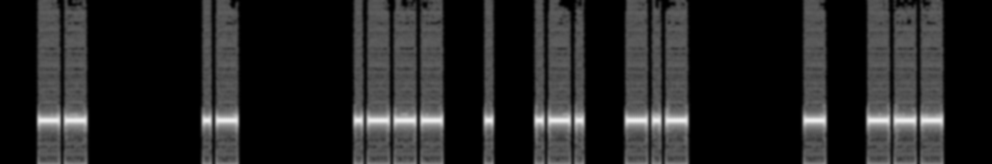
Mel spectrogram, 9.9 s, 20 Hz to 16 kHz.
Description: Morse code, heard as a keyed tone, about 18 wpm, spaced as for 12 wpm, 1000 Hz. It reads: M A JERK TO
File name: qotdfiles / 12wpm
